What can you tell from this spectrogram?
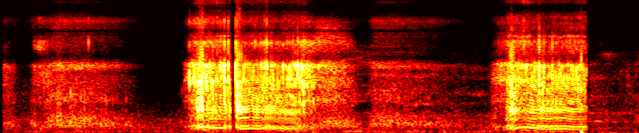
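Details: Loud, rattling repeated snores with softer breaths between them during sleep; heavy repeated snoring can sometimes signal sleep apnea: snoring.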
